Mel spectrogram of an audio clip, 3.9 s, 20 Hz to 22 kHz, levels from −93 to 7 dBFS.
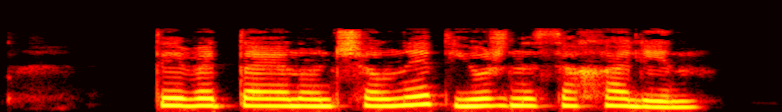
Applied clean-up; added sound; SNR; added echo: none; none; none; none.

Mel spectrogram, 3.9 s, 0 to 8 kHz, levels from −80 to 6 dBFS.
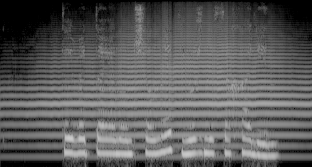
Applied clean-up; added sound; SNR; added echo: none; Trumpet; 3 dB; none.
